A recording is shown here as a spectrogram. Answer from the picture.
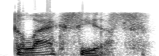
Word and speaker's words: Galaxy S: today that my phone is not a Galaxy S it's a galaxies what I think yeah the galaxies from the new Galaxy S3 that got um debuted today and that's the way they pronounce it which is cooler sound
